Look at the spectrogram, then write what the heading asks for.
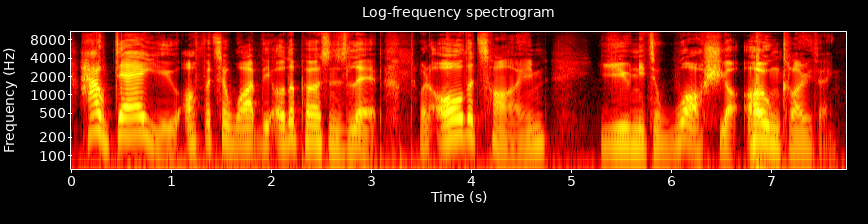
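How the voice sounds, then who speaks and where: A man giving a dramatic reading of a sermon, theatrical and exhorting, addressing the listener directly with deliberate pauses. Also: medium pitch, a bit bright, no echo, clean studio sound. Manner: direct rhetorical questioning of the listener. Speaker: podcast host reading scripture.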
